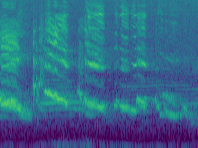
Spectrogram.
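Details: Australian magpie, one of two birds, croaking unusually while holding a cockroach in its beak, possibly courtship or showing off; loud warbling, gliding notes falling from high to mid pitch in a run of linked phrases.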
